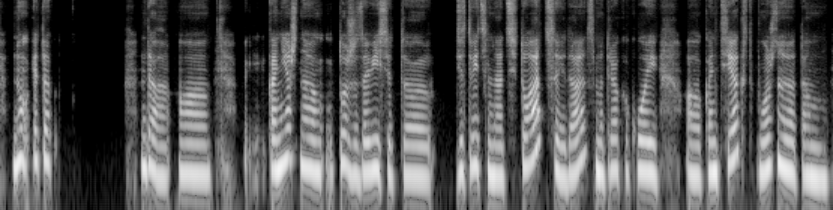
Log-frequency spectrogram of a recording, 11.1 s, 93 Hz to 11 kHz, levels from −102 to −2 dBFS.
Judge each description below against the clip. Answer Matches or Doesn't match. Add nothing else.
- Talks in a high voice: Matches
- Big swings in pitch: Doesn't match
